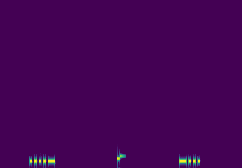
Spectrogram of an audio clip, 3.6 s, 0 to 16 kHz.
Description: Morse code, heard as a keyed tone, about 33 wpm, 700 Hz. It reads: 4 B
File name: Single-Letter-Number-35wpm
